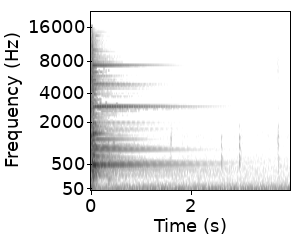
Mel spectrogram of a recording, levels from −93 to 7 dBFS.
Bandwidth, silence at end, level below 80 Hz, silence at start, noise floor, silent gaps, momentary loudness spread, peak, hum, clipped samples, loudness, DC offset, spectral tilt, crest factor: 15.5 kHz; 2.95 s; -58 dBFS; 0 s; -59 dBFS; none; 28 LU; -4 dBFS; none; under 0.1%; -28 LUFS; under 0.1%; 0 dB/octave; 28 dB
